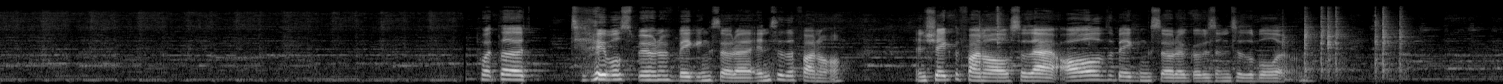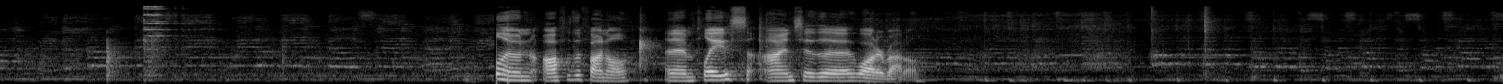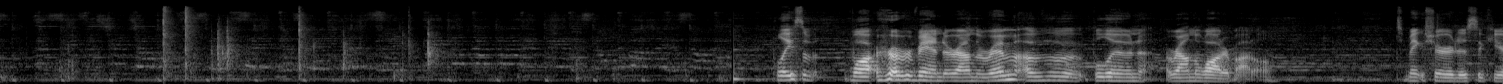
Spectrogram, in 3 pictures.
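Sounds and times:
faint music: 0:00.0 - 0:45.0
metal spoon tapping plastic funnel: 0:13.0 - 0:14.2
spoon clinking on table: 0:16.5 - 0:17.0.

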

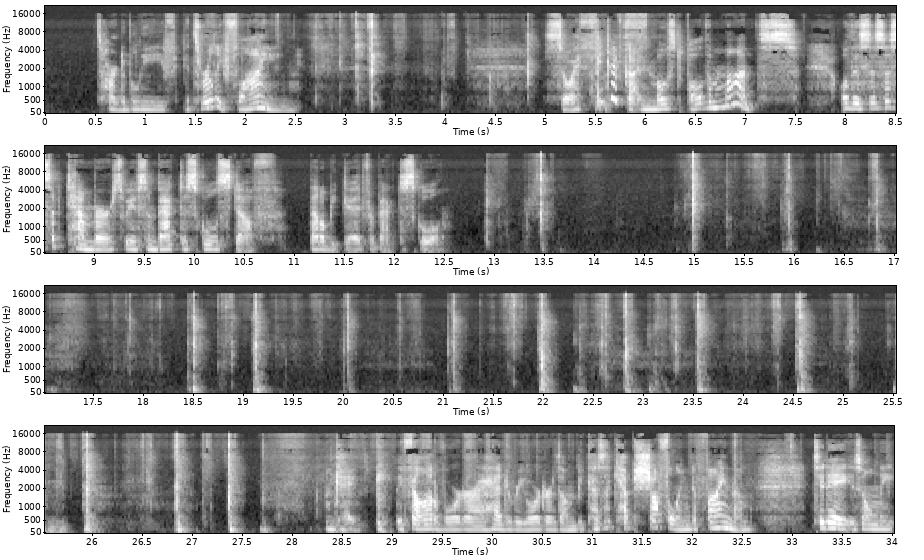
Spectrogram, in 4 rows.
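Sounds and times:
paper envelopes shuffled by hand: 0:15.1 - 0:30.6.

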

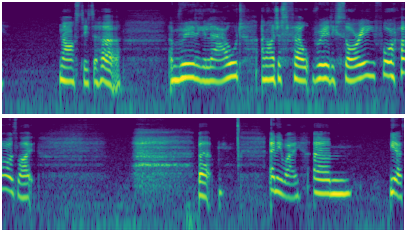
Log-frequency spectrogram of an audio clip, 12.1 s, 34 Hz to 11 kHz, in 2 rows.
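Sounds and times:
woman breathing: 0:01.8 - 0:02.6, 0:06.6 - 0:10.1
breathy vocal sound: 0:06.6 - 0:09.0.

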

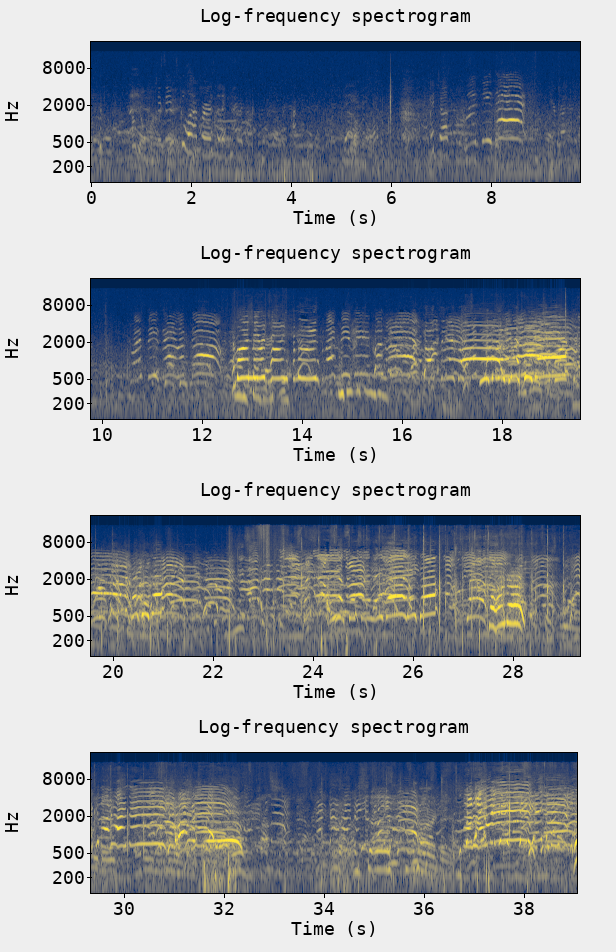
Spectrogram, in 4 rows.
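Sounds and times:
spectators shouting and cheering: 0:10.7 - 0:39.0.

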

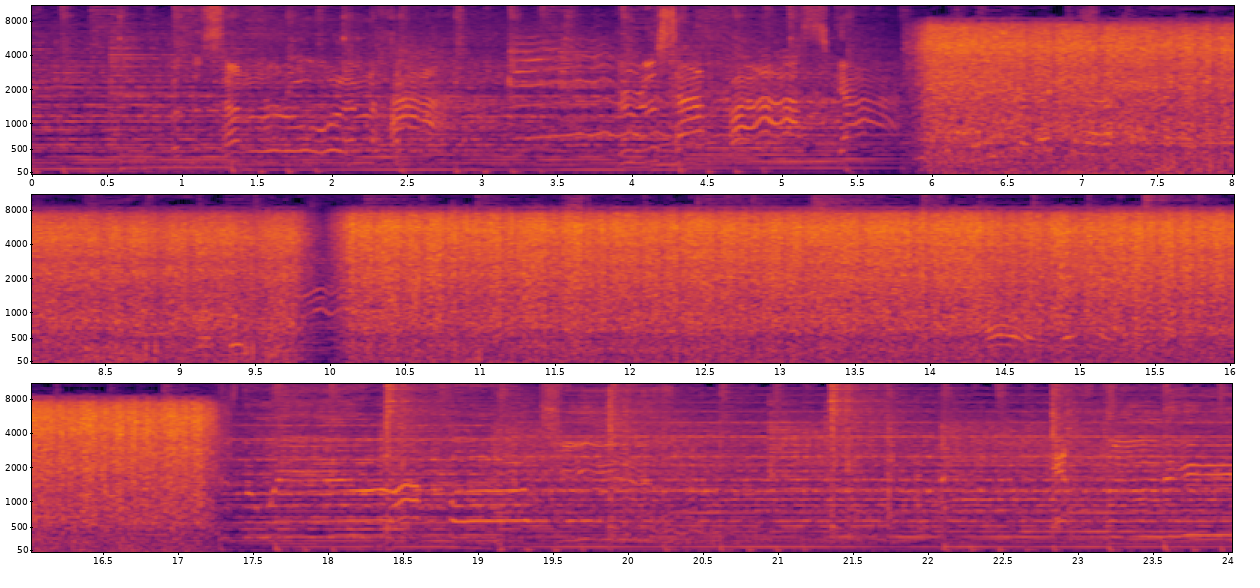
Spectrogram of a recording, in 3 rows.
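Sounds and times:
music: 0:00.0 - 0:08.7, 0:09.3 - 0:10.8, 0:16.9 - 0:24.0
waterfall roaring: 0:05.8 - 0:17.3.

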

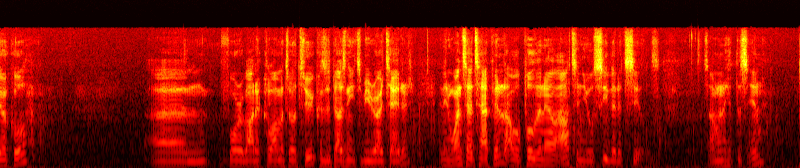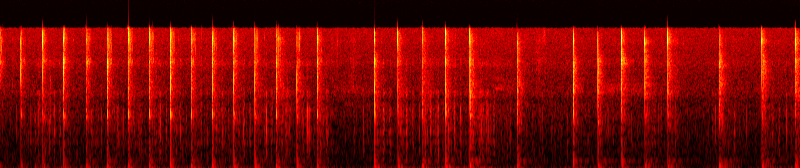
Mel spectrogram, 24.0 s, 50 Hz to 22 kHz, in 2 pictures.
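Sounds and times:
hammer tapping nail into tyre: 0:12.3 - 0:16.9, 0:17.6 - 0:20.0, 0:20.6 - 0:22.2, 0:22.8 - 0:24.0.

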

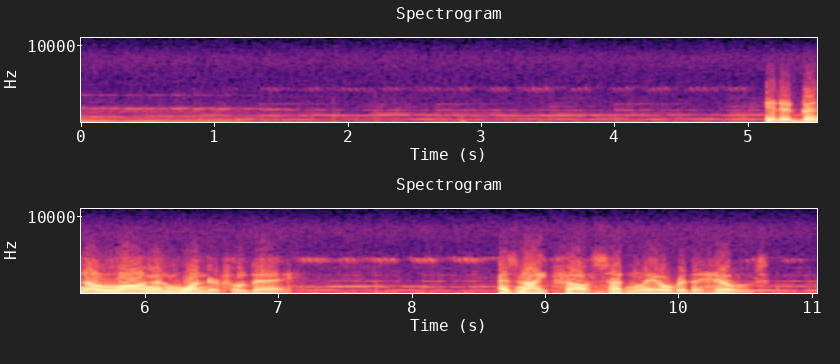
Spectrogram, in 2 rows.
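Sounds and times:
soft held chords: 0:00.0 - 0:11.0.

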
